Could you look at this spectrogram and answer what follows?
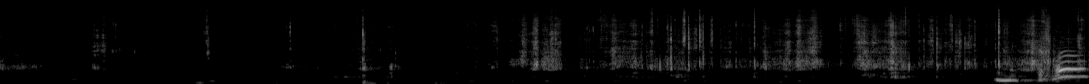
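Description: Grape Jell-O mixture being stirred in a bowl, with scraping and clicking strokes that start sparse and quiet, then turn into a steady, busier churning, close by.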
